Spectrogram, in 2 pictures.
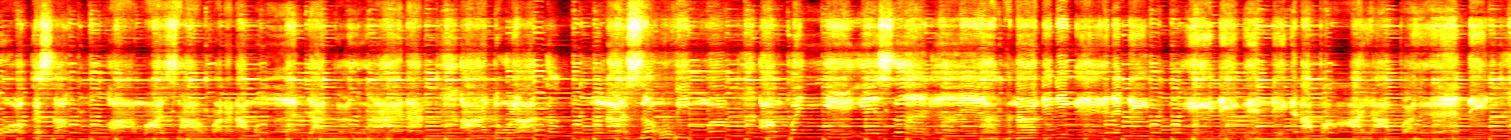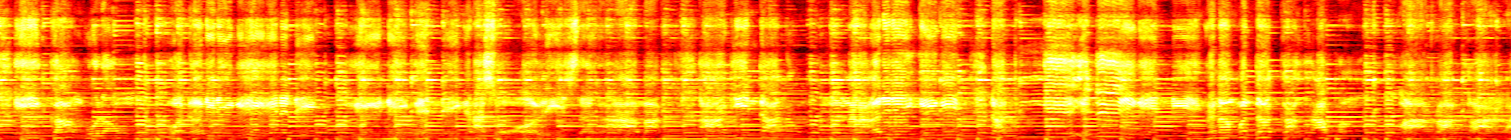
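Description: Acoustic guitar played in quick plucked runs, accompanying Maranao dayunday music.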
